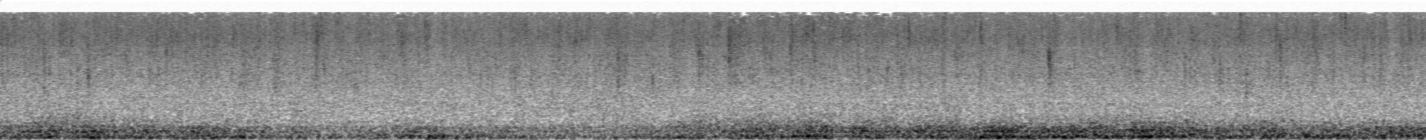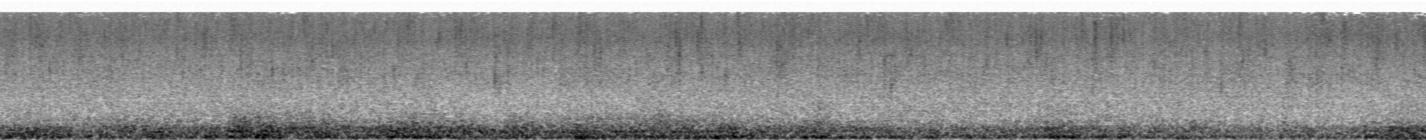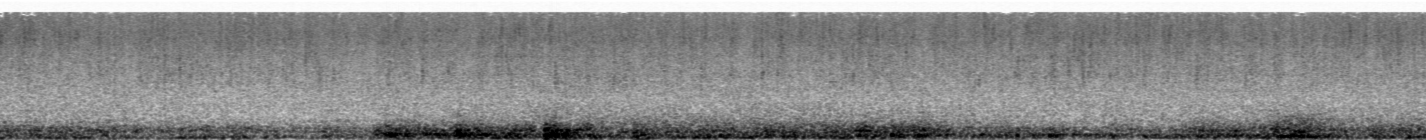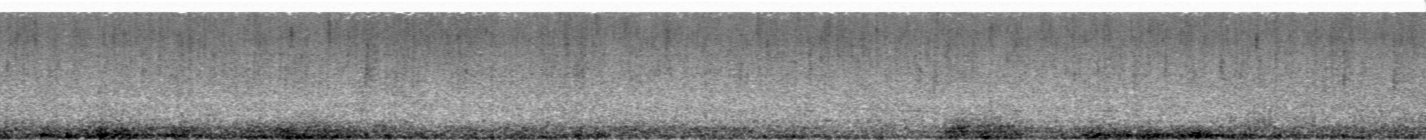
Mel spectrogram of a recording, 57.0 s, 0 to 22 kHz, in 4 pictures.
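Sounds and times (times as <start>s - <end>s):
steady rain: 0.0s - 57.0s.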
